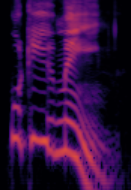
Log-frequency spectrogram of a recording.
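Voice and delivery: very high, startled question; high-pitched surprised query. A narrator's reading. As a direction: ask it taken aback.

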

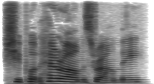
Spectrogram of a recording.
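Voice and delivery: ordinary delivery

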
